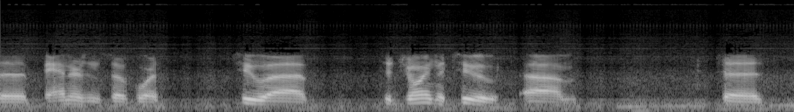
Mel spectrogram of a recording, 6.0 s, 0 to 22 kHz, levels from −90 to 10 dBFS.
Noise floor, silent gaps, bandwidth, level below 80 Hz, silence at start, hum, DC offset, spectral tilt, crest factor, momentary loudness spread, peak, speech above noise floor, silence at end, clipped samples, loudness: -38 dBFS; none; 9.8 kHz; -48 dBFS; 0 s; none; under 0.1%; -7 dB/octave; 16 dB; 22 LU; -4 dBFS; 19 dB; 0 s; under 0.1%; -20 LUFS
